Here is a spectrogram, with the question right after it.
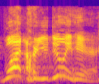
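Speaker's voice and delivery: put-on a stern vice principal catching a kid. Vice principal catching a boy in the girls' bathroom, loud and stern. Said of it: "vice principal comes in and is like".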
